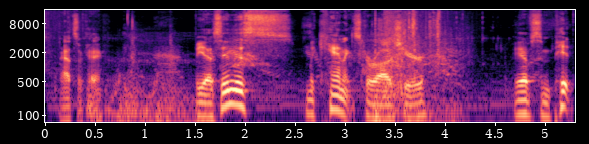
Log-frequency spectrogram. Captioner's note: gunfight continues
